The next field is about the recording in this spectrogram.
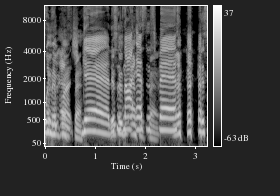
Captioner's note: laughs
